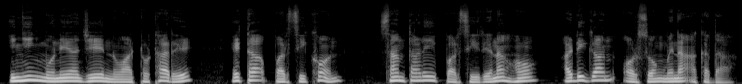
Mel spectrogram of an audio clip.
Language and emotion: Santali, neutral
